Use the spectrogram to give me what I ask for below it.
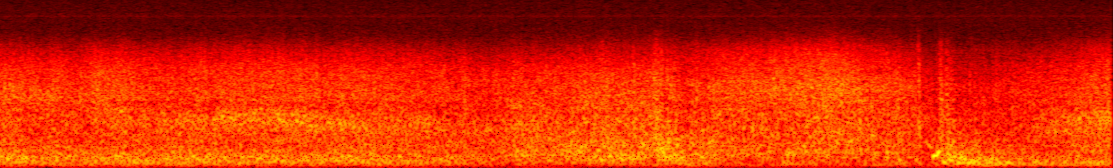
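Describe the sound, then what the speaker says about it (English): Huge storm waves batter Holland's sea defenses in a dense, continuous roar of surf and wind, loud and broad with a few deeper thuds rising through the churning water. "And now these mountains of water begin their battering assault upon the sea defenses of Holland."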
